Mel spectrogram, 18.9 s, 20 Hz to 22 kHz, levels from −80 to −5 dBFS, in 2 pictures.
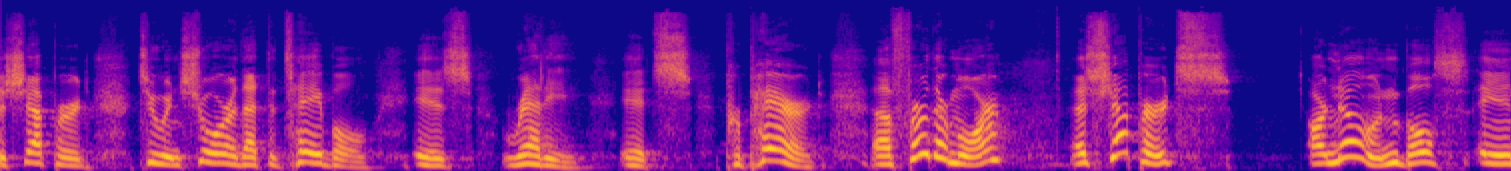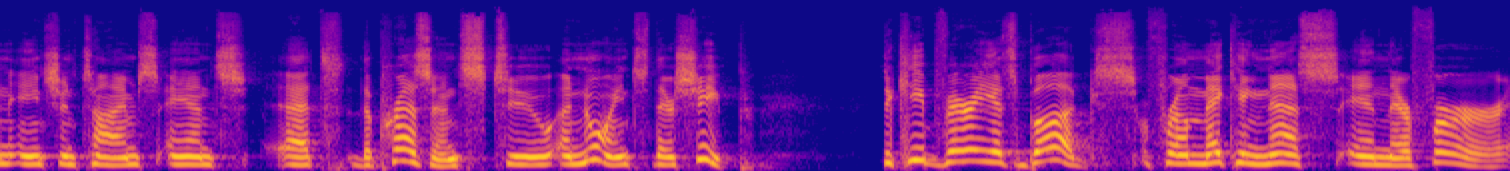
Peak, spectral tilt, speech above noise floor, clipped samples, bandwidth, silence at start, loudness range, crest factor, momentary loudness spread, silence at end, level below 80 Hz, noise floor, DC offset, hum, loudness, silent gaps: -2 dBFS; -4.5 dB/octave; 49 dB; under 0.1%; 17 kHz; 0 s; 3 LU; 18 dB; 10 LU; 0 s; -66 dBFS; -68 dBFS; under 0.1%; none; -19 LUFS; none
